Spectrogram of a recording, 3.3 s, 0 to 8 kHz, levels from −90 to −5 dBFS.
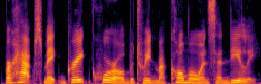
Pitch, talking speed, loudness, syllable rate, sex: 185 Hz, 145 wpm, -21 LUFS, 4.8 syllables/s, female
